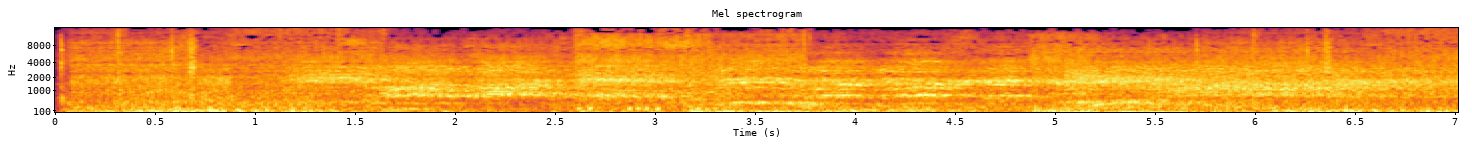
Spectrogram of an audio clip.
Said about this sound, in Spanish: Empieza con esto, con los gritos de We want …, queremos a …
